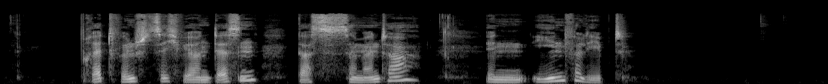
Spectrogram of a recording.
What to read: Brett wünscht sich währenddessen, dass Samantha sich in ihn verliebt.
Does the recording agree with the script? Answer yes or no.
no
